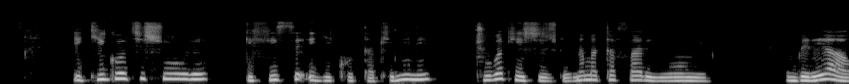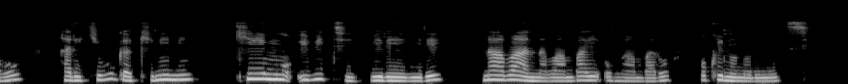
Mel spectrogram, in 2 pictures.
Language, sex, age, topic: Rundi, female, 36-49, education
